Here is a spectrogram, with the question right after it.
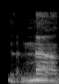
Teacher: Sebab satu huruf maka kita baca satu harakatlah. Na saja jangan panjang pergi panjang kedua na ke tak boleh sebab dia tak ada apa-apa huruf mad selepasnya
